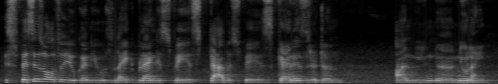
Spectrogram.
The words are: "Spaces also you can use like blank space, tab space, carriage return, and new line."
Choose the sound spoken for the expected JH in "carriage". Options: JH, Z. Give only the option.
Z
